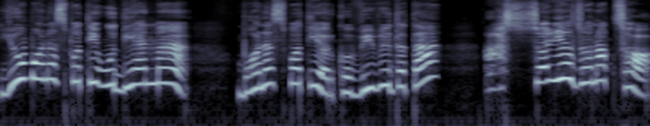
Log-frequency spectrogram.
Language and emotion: Nepali, surprised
